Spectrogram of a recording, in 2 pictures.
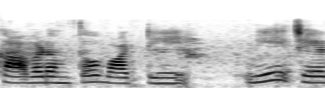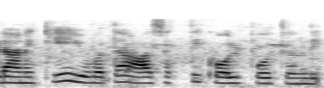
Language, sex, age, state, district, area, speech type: Telugu, female, 18-30, Telangana, Mahabubabad, rural, spontaneous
